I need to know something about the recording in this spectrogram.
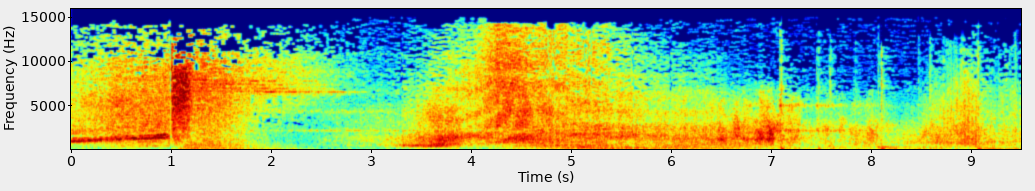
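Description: A jet engine roars loudly as a fighter plane launches and flies past.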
